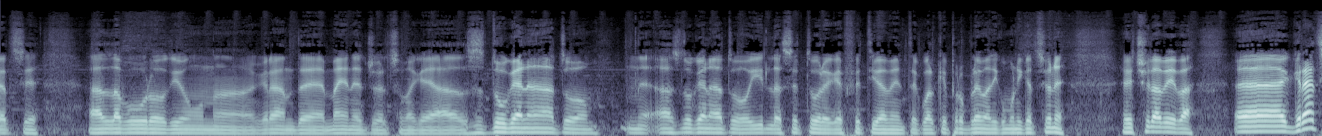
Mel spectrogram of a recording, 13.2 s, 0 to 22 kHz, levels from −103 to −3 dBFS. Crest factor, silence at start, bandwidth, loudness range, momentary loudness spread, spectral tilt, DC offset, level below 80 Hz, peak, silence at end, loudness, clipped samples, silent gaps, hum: 22 dB; 0 s; 13 kHz; 4 LU; 12 LU; -6 dB/octave; under 0.1%; -52 dBFS; -2 dBFS; 0 s; -23 LUFS; under 0.1%; none; none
